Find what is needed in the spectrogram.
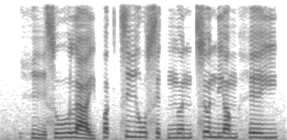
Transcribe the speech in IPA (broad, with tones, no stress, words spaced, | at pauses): hiː˨˩suː˨˧laː˨˩j pɐ˧k̚t͡siː˧wsɪ˨k̚ ŋɵ˨n t͡sɵ˧njɐ˨mhe˧j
